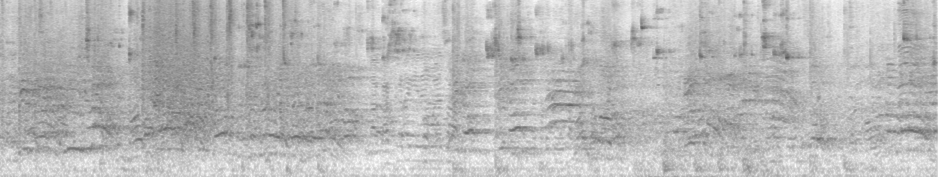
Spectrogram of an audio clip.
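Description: Basketball shoes squeak sharply on the hardwood floor.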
